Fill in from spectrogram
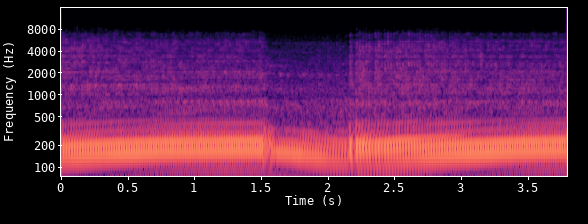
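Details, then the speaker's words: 1993 Geo Metro after fuel pump replacement and a fuel line clamp fix: loping, uneven idle with a low drone that sags and recovers, like a big cam though it has none. It sounds fine when revving; cause not yet found. "Sounds great when it's revving. It does not have a fat ass cam, I promise. It is not supposed to do this."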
